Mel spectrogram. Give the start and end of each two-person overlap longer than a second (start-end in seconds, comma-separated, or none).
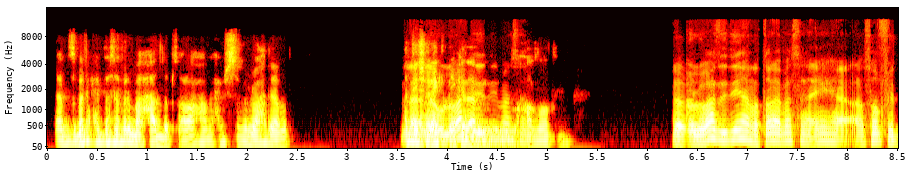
3.6-5.0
